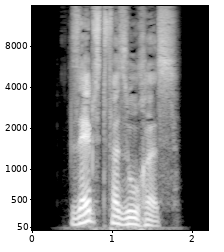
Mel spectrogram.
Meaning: genitive singular of Selbstversuch
- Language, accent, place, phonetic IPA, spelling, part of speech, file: German, Germany, Berlin, [ˈzɛlpstfɛɐ̯ˌzuːxəs], Selbstversuches, noun, De-Selbstversuches.ogg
